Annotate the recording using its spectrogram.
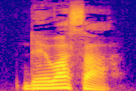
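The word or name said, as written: dewasa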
